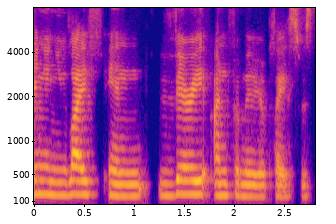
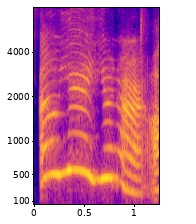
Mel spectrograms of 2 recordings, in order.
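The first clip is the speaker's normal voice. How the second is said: delighted; 6 dB louder than usual. Real, not acted. Reading chat, sees hometown university.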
